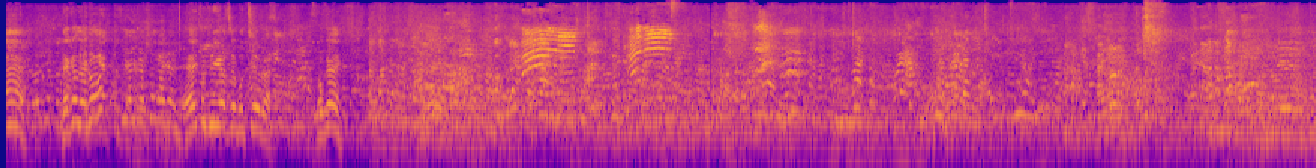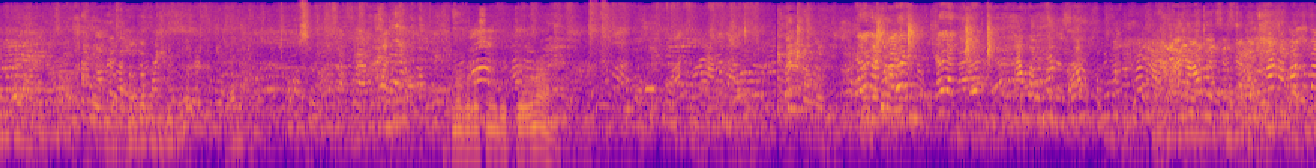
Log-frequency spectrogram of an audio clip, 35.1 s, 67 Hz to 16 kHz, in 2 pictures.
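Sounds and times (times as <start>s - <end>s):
crowd talking: 0.0s - 35.0s.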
